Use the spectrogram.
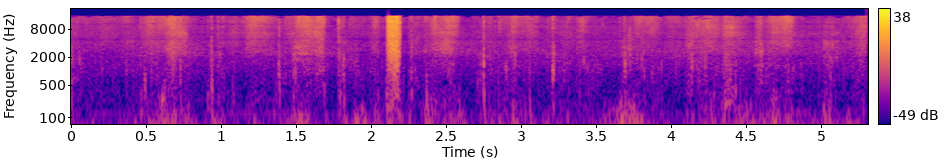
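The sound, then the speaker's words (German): Footsteps walking outdoors beside trees and a stream, at the edge of a forest, at a steady, even pace, each step a dull thud with a gritty scuff, continuing throughout with one sharper click partway through; no one speaks. “Ja, ich laufe und laufe und laufe.”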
